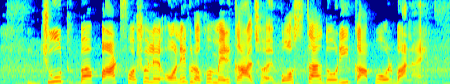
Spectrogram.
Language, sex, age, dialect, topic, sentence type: Bengali, female, 36-40, Standard Colloquial, agriculture, statement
